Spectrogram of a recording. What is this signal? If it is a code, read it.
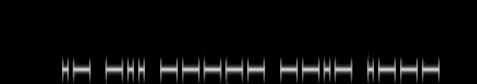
Morse code, heard as a keyed tone, about 22 wpm, 700 Hz. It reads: AD0QJ
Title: USA Call Signs - 5 Characters - Repeated 2x - 22wpm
